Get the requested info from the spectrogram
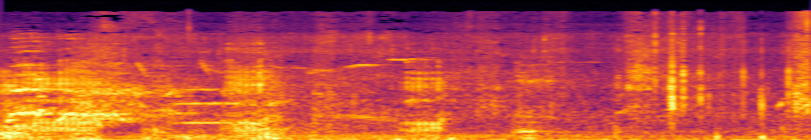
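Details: Piglets raised semi-free-range on a pig farm give rough, noisy grunting calls packed closely together in the opening second and a half, then fading into quieter scattered sounds, with faint chirps and farmyard noise behind.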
